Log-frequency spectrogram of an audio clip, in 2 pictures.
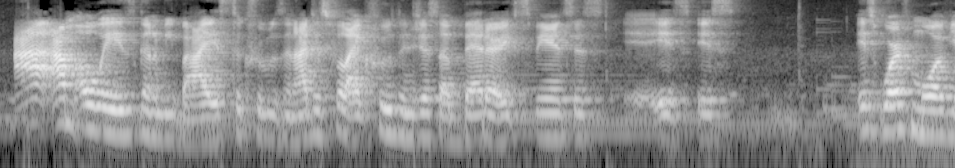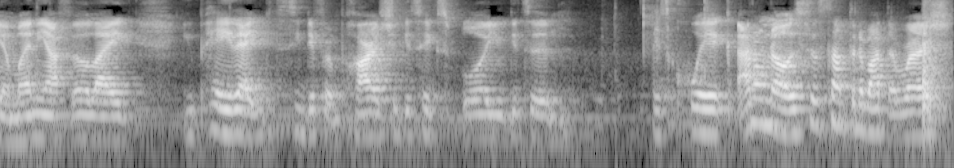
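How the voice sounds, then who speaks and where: A woman's animated, fairly quick speech at a fairly low pitch, with ordinary pitch variation, big swings in loudness, audible room echo and noticeable background noise. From New York. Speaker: lifestyle vlogger. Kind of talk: casual chat. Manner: animated, conversational with many fillers.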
